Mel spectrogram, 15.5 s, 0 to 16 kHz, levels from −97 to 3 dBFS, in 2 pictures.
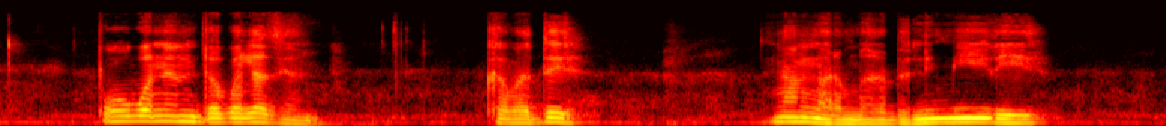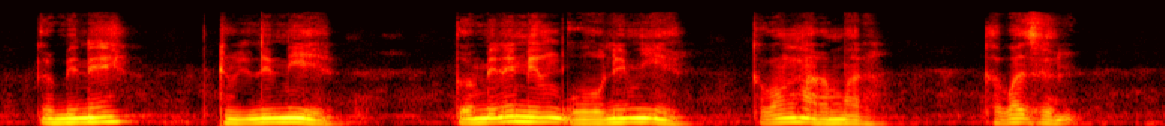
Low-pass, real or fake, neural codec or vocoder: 10.8 kHz; fake; codec, 24 kHz, 1 kbps, SNAC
